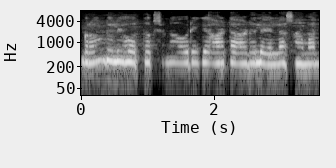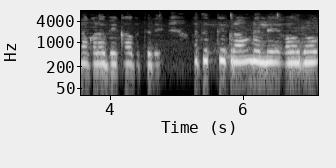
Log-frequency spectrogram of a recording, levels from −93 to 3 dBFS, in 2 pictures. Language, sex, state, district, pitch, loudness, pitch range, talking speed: Kannada, female, Karnataka, Bijapur, 265 Hz, -18 LUFS, 250-275 Hz, 125 wpm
